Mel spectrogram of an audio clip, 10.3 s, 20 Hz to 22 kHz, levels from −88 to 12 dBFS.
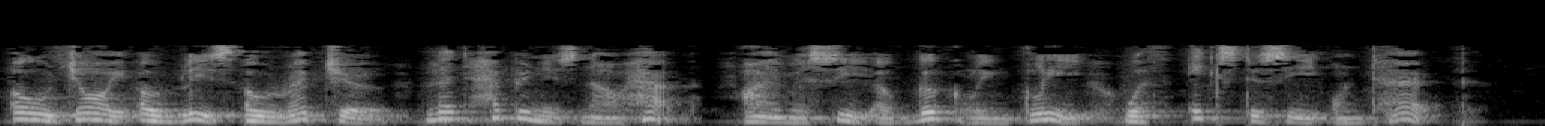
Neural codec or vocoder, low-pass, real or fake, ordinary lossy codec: none; 7.2 kHz; real; MP3, 24 kbps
